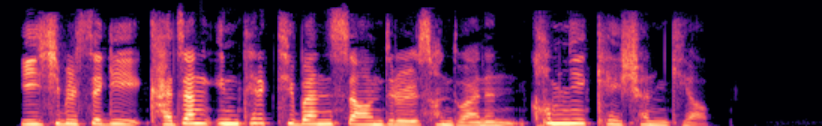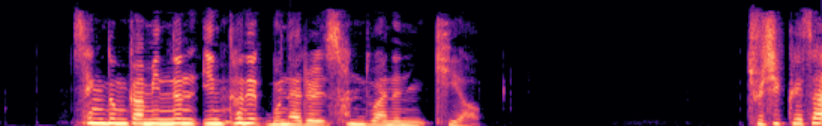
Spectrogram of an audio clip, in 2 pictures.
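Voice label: Korean, female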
